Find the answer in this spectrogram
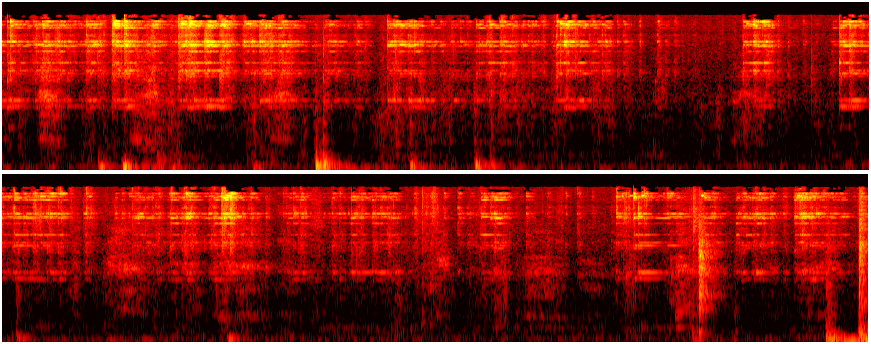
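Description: A small child's feet thumping on a carpeted floor as he dances and runs about, several soft thumps mostly in the first few seconds, with faint jingling throughout.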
